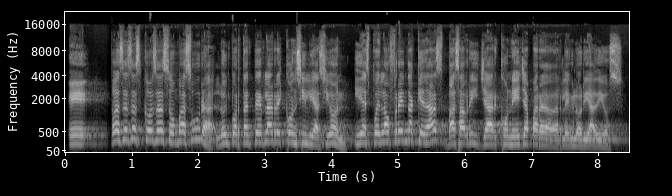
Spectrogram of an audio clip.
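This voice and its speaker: A young Colombian preacher with a high voice gives a lively sermon, keeps questioning his congregation. His voice rings through a hall with a long reverb. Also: moderate pace, hardly any pauses. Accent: Colombian Spanish. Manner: lively, asks the audience questions.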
